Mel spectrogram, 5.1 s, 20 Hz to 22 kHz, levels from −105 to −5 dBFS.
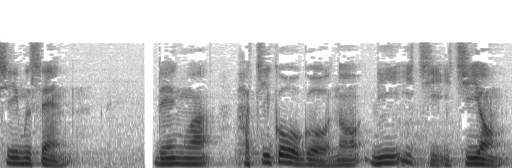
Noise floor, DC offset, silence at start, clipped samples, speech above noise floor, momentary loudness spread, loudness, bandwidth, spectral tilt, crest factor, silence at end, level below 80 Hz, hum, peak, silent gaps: -56 dBFS; under 0.1%; 0 s; under 0.1%; 32 dB; 11 LU; -24 LUFS; 8 kHz; -7.5 dB/octave; 16 dB; 0.05 s; -56 dBFS; none; -8 dBFS; 1.45-1.53 s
